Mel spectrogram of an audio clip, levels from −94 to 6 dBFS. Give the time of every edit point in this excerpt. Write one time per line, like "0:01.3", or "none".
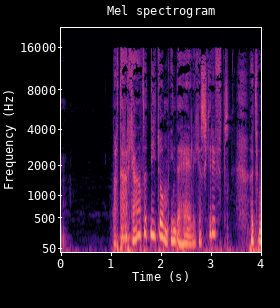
none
